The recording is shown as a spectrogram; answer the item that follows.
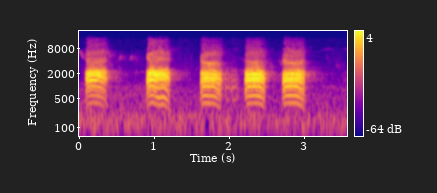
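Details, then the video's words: Five loud, raspy caws from a bird, evenly spaced about every half second, each call coarse and slightly wavering in pitch. "Birds Chirping Sounds"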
